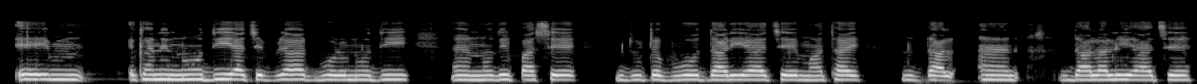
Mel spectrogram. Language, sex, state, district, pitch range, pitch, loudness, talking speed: Bengali, female, West Bengal, Malda, 210-225 Hz, 215 Hz, -13 LUFS, 85 wpm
